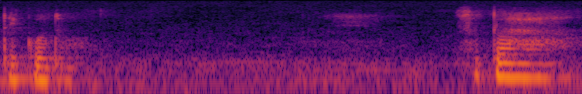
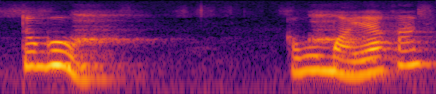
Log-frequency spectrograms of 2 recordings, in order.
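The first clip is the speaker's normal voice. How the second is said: higher and louder call to stop her; 7 semitones higher, 10 dB louder than usual. Acted. Gary calls her back.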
